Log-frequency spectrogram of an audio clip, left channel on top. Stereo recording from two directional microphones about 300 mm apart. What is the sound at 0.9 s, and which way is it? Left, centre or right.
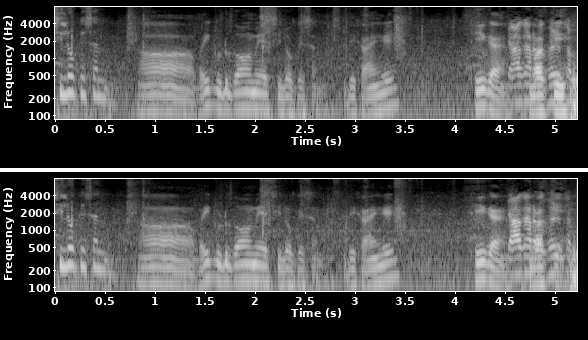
Speech, centre.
